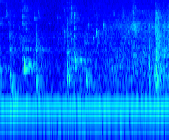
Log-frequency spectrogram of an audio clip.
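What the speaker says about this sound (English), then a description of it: "let me just add some more water in here" Water poured in small splashes and drips into a perlite-filled propagation container for Monstera subpinnata cuttings, close and soft over a steady low electrical hum.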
